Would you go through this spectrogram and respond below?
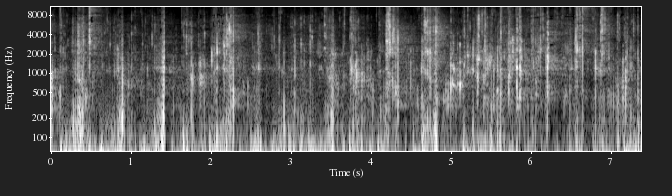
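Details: Two-and-a-half-year-old English Labrador Retriever named Lucky chewing raw meat up close: loud, sharp, irregular crunches and wet smacking bites, several sharp snaps per second, no other sounds.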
